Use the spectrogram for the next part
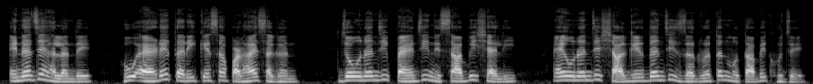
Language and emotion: Sindhi, neutral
